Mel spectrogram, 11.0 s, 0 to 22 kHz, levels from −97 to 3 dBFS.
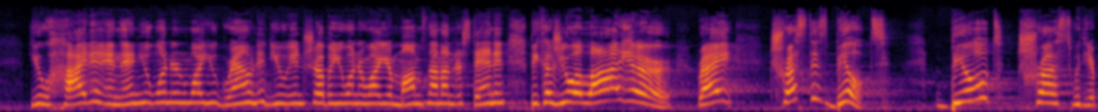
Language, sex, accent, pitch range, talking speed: English, female, American, 230-320 Hz, 175 wpm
